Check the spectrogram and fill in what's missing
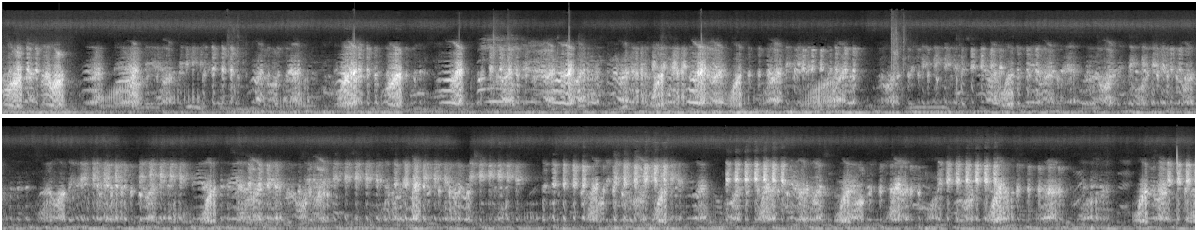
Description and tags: concert of frogs in a pond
